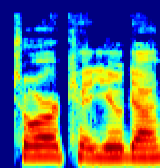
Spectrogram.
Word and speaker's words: Cayuga: the website so they can hear how it's pronounced properly? Sure. It's just two words, tour cayuga.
